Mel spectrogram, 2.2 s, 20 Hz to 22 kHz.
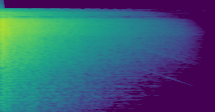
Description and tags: Alesis Microverb IR Small 5
Impulse response of a 1986 Alesis Microverb on the Small 5 setting.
